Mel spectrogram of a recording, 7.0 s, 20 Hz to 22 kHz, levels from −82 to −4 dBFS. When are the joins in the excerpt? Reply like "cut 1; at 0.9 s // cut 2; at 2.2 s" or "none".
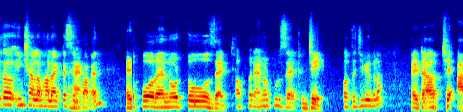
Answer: cut 1; at 2.0 s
